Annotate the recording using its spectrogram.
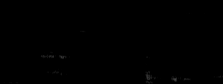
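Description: Near silence: room tone in a pause between spoken words.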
